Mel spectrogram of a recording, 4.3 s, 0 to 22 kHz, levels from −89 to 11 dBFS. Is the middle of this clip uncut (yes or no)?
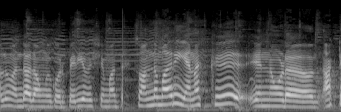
no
